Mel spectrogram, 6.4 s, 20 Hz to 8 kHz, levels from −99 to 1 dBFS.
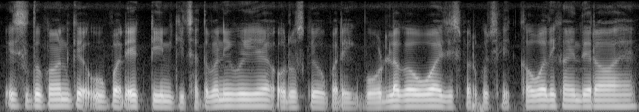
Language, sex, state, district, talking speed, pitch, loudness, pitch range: Hindi, male, Uttar Pradesh, Saharanpur, 260 wpm, 120 Hz, -16 LUFS, 110-125 Hz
